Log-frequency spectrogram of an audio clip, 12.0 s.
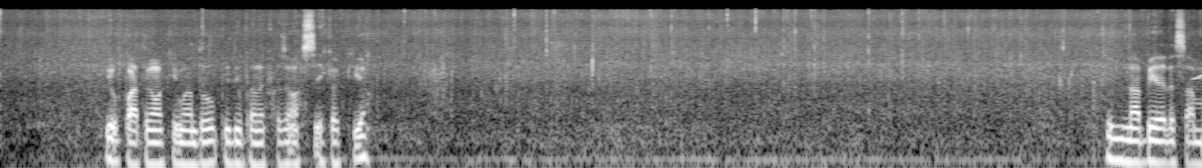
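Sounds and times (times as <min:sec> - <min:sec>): light rain on leaves: 0:00.0 - 0:12.0.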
